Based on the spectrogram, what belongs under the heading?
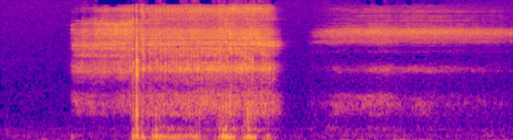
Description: High quality sounds of dogs sleeping and snoring.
